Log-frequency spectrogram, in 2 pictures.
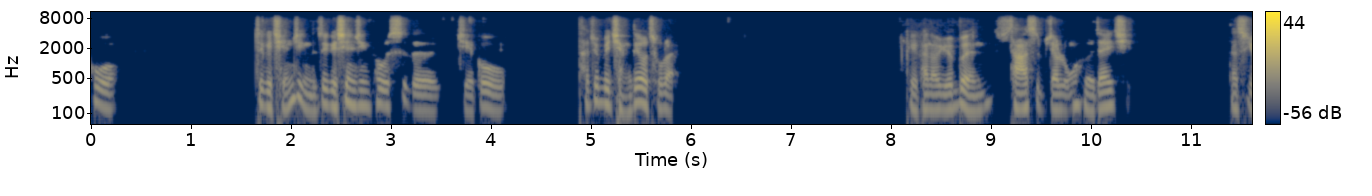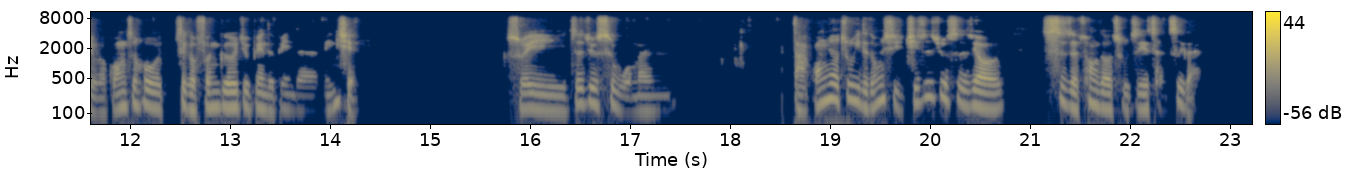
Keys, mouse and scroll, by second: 4.6-6.0 scroll up 1, 6.0 click, 15.3-15.6 scroll up 1, 15.6 click, 17.8 d, 18.0 x, 18.6 shift+F5, 20.0 ctrl+d, 20.6 click.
